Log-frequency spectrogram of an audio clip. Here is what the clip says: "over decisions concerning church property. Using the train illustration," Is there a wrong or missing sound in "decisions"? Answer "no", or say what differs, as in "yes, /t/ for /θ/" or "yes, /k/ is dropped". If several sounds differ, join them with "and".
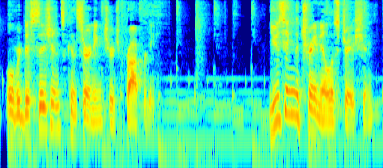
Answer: no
